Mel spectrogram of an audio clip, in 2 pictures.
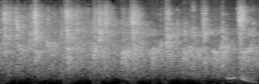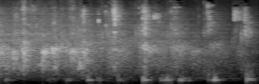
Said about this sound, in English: What a great bunch of patriot heroes we have here tonight. Let's give everyone else a clap, everyone here.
